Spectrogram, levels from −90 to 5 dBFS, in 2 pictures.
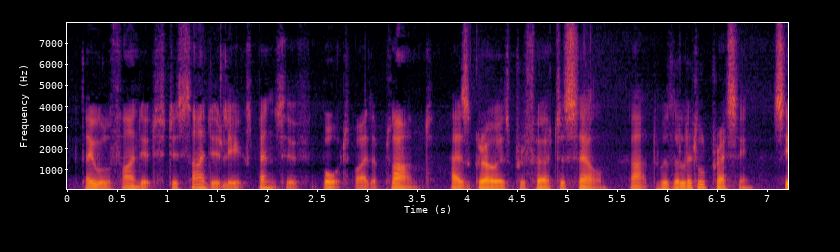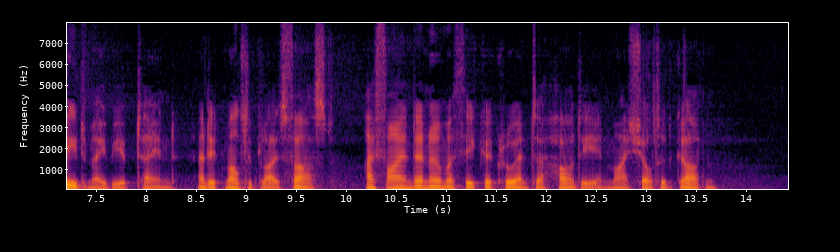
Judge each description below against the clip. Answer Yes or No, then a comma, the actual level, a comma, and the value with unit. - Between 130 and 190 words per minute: Yes, average, 155 wpm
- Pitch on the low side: Yes, very low, 90 Hz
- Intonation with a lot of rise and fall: Yes, wide, 6.2 semitones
